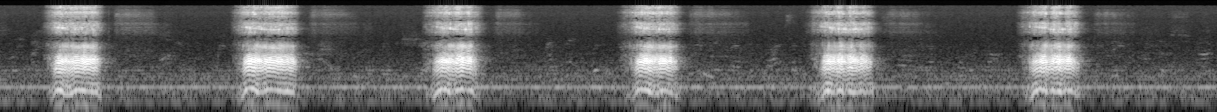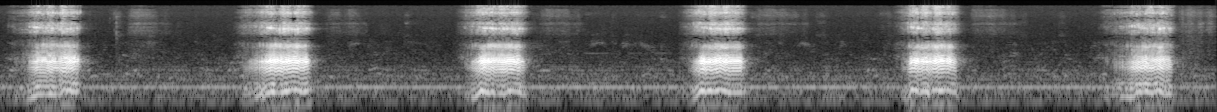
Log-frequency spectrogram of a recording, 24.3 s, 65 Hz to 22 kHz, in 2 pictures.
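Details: Pug dog after a bath, attributed to post-nasal drip: repeated harsh snorting breaths about 28 a minute; reverse sneezing.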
